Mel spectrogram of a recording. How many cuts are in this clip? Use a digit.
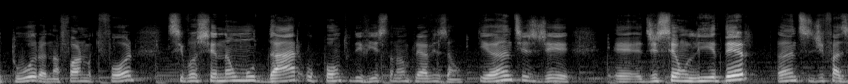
1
